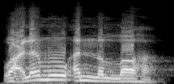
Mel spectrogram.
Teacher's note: وَاعْلَمُوا أَنَّ اللَّهَ، چھوٹی مد ہے، واو کے اوپر 3 الف کی مقدار میں کھینچ کر پڑھنے ہیں، نون مشدد پر غنہ کریں گے، اللہ کا نام زبر کی وجہ سے پر پڑھا جائے گا۔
